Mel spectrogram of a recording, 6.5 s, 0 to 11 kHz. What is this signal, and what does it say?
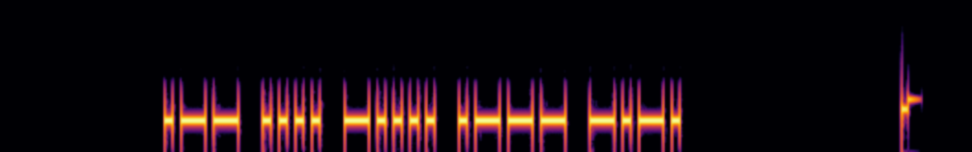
Morse code, heard as a keyed tone, about 22 wpm, 700 Hz. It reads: WH6JC
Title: USA Call Signs 22wpm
